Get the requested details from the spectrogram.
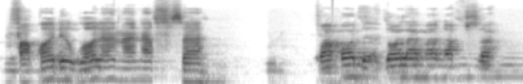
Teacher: Jadi biarkan huruf dal itu qalqalah dan mengalir.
